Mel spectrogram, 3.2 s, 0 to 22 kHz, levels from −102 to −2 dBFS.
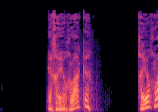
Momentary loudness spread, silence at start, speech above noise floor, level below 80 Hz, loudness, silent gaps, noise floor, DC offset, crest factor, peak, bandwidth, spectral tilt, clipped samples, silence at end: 9 LU; 0.95 s; over 66 dB; -60 dBFS; -26 LUFS; 2.23-2.76 s; under -90 dBFS; under 0.1%; 18 dB; -8 dBFS; 15 kHz; -6.5 dB/octave; under 0.1%; 0 s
